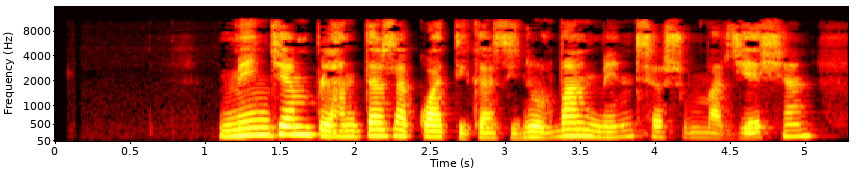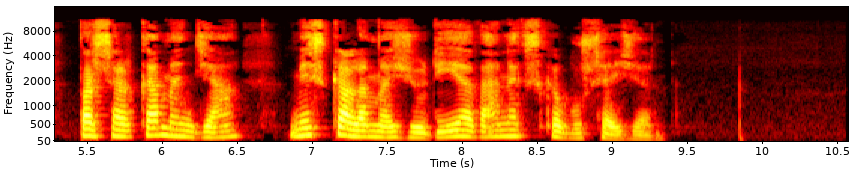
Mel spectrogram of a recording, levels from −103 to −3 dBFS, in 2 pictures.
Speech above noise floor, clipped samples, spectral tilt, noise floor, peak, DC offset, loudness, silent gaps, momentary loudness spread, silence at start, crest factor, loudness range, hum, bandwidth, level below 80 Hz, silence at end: 52 dB; under 0.1%; -3.5 dB/octave; -74 dBFS; -2 dBFS; under 0.1%; -22 LUFS; none; 11 LU; 1.1 s; 22 dB; 3 LU; none; 11.5 kHz; -72 dBFS; 1.25 s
